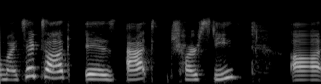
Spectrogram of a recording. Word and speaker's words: Kjarstie: handles yeah so my tick tock is at charstee uh it's spelled k-a-r-s-t-i-e nobody else has the username so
